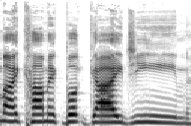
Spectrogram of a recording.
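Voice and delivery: put-on weepy, very slow, over-enunciated, name drawn out. Retelling the wife's line from the episode: imitating someone crying. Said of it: "crying and says".

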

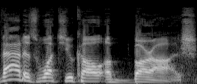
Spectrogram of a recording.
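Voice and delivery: clumsy, bad British accent, slow, drawn out and shaky. Retelling what Barrett said after the match, attempting a British accent. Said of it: "I can't do a British accent".

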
